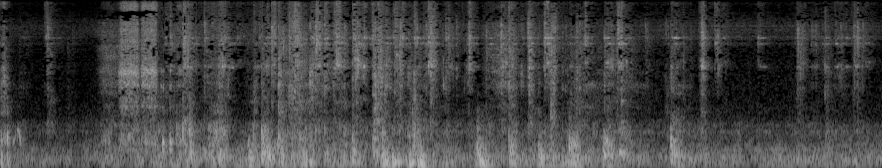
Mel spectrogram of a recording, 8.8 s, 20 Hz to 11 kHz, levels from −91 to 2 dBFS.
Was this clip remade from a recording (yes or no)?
no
